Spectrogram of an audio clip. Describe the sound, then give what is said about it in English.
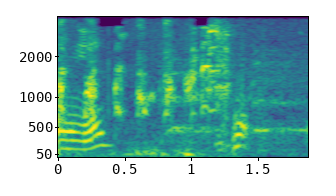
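A chicken on the streets of Norristown clucks in a quick, uneven series of short calls, starting with a longer drawn-out squawk, then choppy bursts of clucking that trail off near the end. “Where dogs, cats, and other chickens fear to tread.”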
